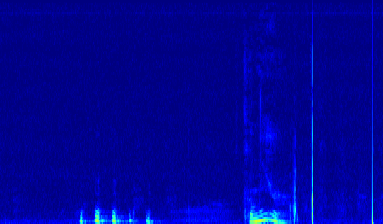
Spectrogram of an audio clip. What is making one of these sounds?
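A small puppy whines and yelps in high, wavering cries.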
